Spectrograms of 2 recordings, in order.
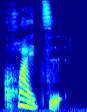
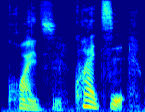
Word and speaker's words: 筷子: The way to say chopsticks, 筷子. 筷子.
